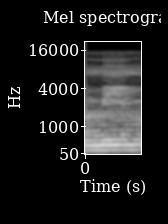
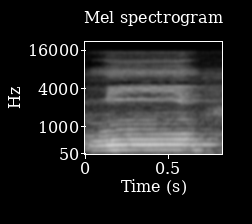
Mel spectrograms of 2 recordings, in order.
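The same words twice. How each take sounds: First: The vowel is short, not drawn out. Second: The vowel is drawn out for a long time. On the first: The speaker calls it wrong. "jangan mim" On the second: The speaker calls it right. "tapi mim"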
